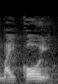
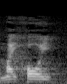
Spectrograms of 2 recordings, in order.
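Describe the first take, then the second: First: The second word starts with a hard k sound. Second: The second word starts with a raspy kh sound. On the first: This is the original form of the word. The speaker calls it right. "đúng ra mình phải nói là mái côi" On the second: This is the common reading people use. The speaker calls it wrong. "thì người ta đọc là mái khôi"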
